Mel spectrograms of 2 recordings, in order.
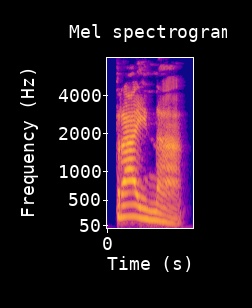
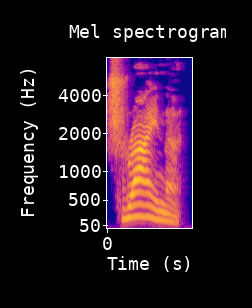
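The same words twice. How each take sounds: First: It begins with a plain, light t sound. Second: It begins with a strong, ch-like t sound. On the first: The speaker calls it wrong. "Não é traina" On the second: The speaker calls it right. "Porque o som do T é mais forte. É traina"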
